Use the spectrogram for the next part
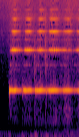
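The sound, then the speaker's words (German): A sustained FM synthesizer tone with a bright, metallic, bell-like ring, sounding alone, holding steady for over a second with slight wavering in its upper overtones. “metallisch, kann sehr oft metallisch klingen, wird daher auch sehr gerne verwendet für alles, ähm, was irgendwie so Richtung Emulation von Seiteninstrumenten, Orgeln, ähm, Glocken.”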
